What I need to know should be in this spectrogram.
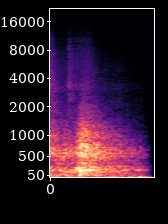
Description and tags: Door sheet metal
Slammed metal door sounding like a sheet of metal.
Stereo.
slamming, metal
